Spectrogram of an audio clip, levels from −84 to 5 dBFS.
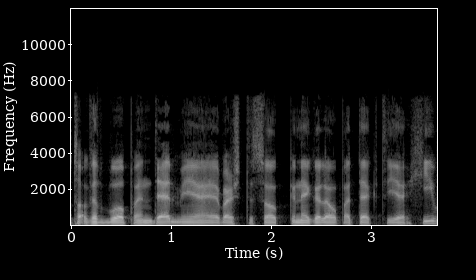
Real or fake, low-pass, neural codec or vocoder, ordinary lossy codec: fake; 7.2 kHz; codec, 16 kHz, 0.9 kbps, LongCat-Audio-Codec; AAC, 48 kbps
